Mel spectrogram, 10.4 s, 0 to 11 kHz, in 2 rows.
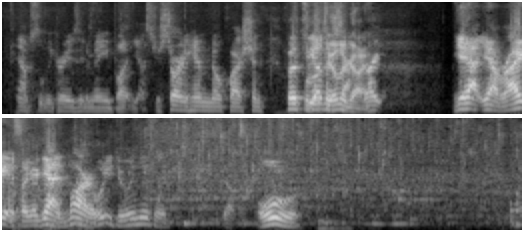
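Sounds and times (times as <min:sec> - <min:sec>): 
speech: 0:00.1 - 0:03.9, 0:04.5 - 0:08.4
toilet flushing: 0:05.1 - 0:10.4.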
